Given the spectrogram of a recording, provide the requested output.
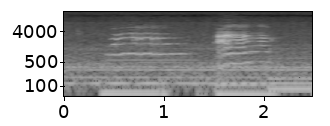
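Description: Two meows from a Japanese Bobtail cat: a smooth, level first call, then a brighter, warbling second one with a rising-falling tone. The voice is sweet and soft, shifting through several tones.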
